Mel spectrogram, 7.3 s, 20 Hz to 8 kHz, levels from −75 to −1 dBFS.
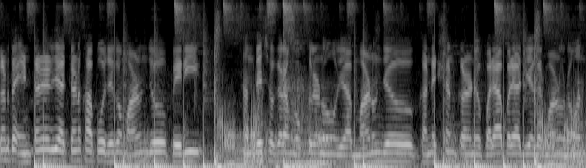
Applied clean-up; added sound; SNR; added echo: none; Drum kit; -2 dB; none.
